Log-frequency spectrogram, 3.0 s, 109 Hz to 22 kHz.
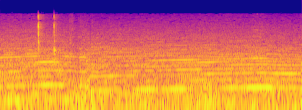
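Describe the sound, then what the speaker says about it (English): An old Group C race car in Gran Turismo 7 holds a steady, loud engine drone with harmonic whine, close and continuous with no talk; any gear changes are not distinct. "This old Group C much slower on the gear changes than the Group 3s were"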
